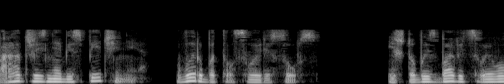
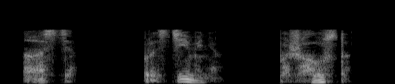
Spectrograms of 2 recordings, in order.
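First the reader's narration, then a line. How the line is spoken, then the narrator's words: Barely audible whisper. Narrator (Russian): она едва слышно прошептала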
